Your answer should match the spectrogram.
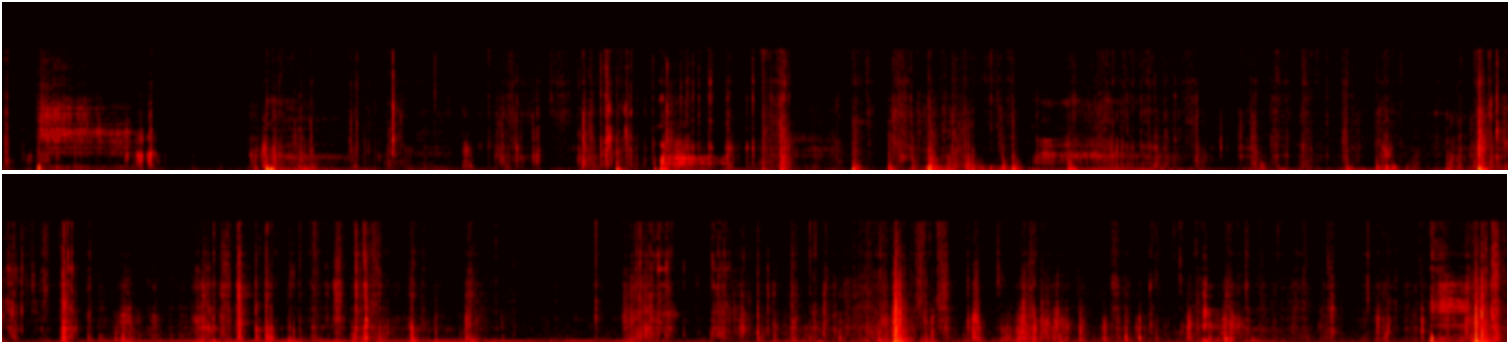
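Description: Faint handling sounds of a cardboard box: scattered small clicks, taps and scratches as fingers work something through a hole pierced in its wall, with a couple of sharper knocks. A faint low hum runs under it for a few seconds in the middle.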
